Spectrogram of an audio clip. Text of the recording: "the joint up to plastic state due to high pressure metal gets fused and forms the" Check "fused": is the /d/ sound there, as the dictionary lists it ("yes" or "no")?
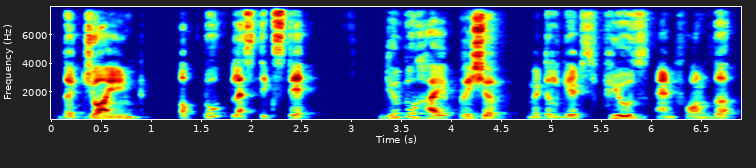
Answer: no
